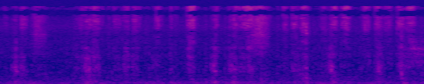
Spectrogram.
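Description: Very faint scratching of a pen on a workbook page: short, irregular handwriting strokes.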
